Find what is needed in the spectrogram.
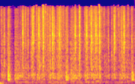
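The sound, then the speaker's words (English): Rapid typewriter keystrokes clatter in a quick, steady burst of sharp mechanical clicks, fairly loud, with no voices. “Yep, I type really fast. You're good. Does anybody even have a typewriter anymore?”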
